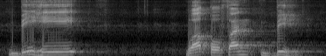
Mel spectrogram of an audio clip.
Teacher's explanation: با کو مختصر کریں گے اور ہی کو کھینچیں گے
